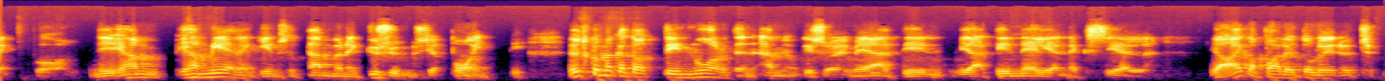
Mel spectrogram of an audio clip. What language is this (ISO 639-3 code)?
fin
